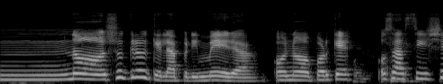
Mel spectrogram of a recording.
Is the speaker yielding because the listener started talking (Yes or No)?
No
